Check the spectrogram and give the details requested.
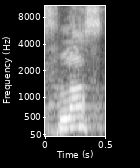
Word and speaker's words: ফ্লাস্ক: ফ্লাস্ক কি কি নিছে ফ্লাস্ক ফ্লাক্স না কি শব্দ আমাদের প্রচলিত অনেক ভুল আছে এই একটা এগুলারে খুইজ্জা খুইজ্জা বাইর করি আমরা উচ্চারণে ভুল প্রচলিত ভুল প্রায় সবাই দেখবেন বলে ফ্লাক্স শব্দ কি ফ্লাস্ক কারেন্টে কি করে ধরে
